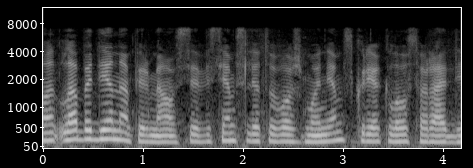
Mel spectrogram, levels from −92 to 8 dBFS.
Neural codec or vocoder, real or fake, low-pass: none; real; 7.2 kHz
